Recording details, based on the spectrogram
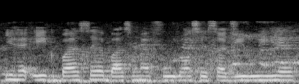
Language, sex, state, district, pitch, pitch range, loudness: Hindi, female, Madhya Pradesh, Katni, 190 Hz, 190-200 Hz, -12 LUFS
